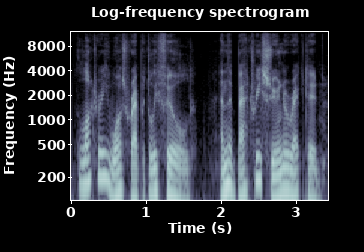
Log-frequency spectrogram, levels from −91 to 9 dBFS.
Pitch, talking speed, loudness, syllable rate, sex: 125 Hz, 175 wpm, -18 LUFS, 6.6 syllables/s, male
